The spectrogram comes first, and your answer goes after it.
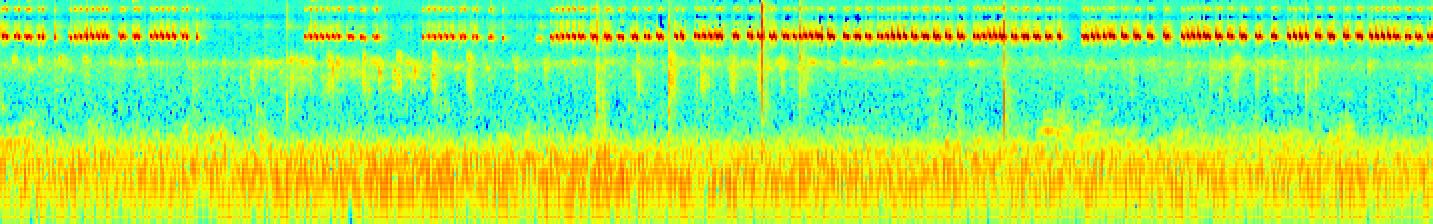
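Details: Cricket calling from rice paddies in a rural setting, a steady stream of shrill pulsed chirps, broken by brief pauses early on and then running almost continuously, with a faint low background hum.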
